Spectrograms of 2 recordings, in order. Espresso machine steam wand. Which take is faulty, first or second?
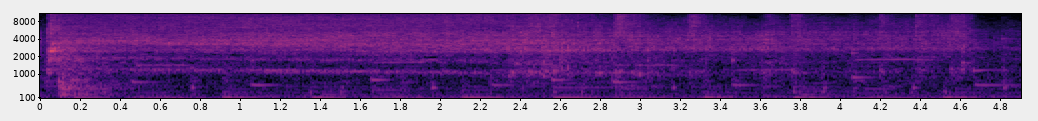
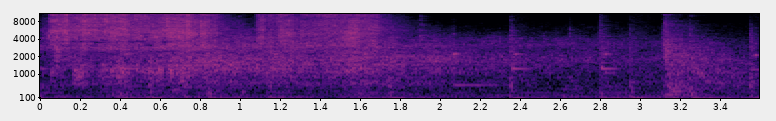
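second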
